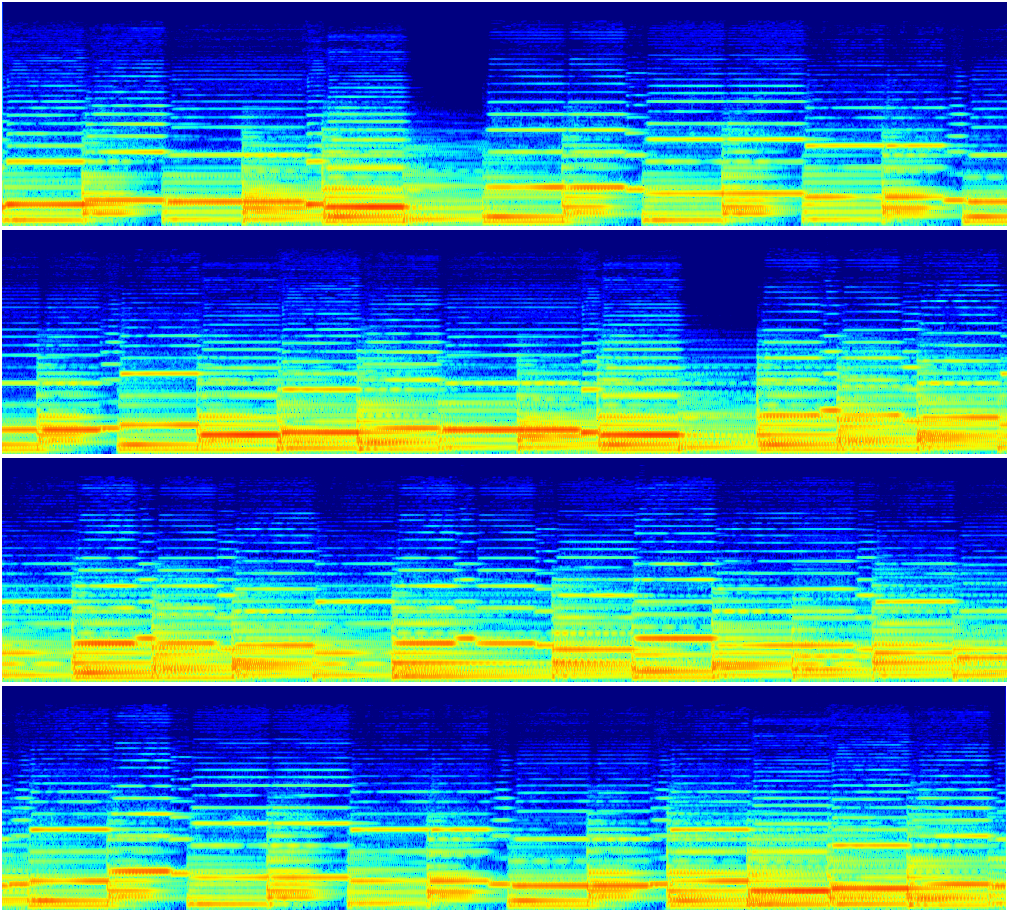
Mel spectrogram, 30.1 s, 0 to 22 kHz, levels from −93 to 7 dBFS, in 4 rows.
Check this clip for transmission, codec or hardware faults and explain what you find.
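Nothing here points to a transmission, codec or hardware problem; I listened all the way and there's no fault to report.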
